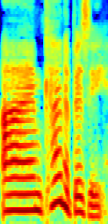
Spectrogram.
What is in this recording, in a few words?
Human Female Warrior NPC Pissed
